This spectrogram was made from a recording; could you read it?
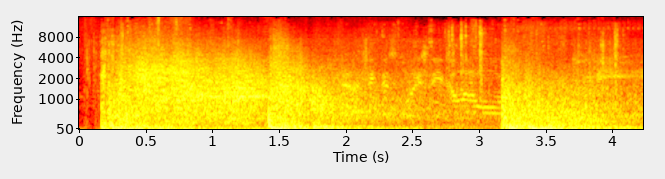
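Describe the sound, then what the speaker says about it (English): Grenade blasts go off in an online shooter game, three heavy booms in quick succession, each followed by a rumbling tail, loud and close. "Grenade!"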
